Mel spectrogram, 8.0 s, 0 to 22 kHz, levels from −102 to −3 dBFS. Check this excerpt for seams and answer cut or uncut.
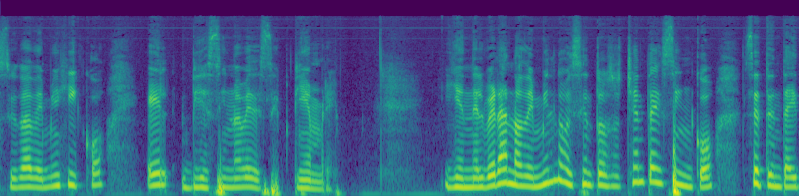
uncut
